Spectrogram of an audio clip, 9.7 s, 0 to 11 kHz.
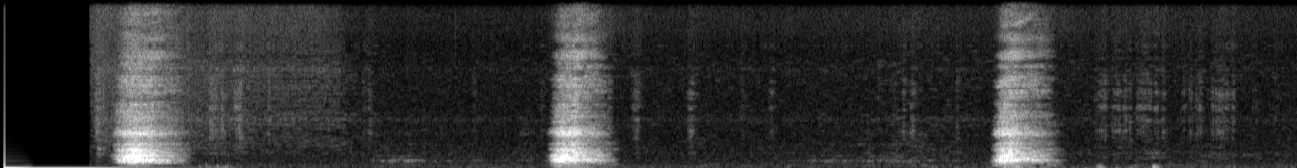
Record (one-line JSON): {"exhalation_length": "9.7 s", "exhalation_amplitude": 28133, "exhalation_signal_mean_std_ratio": 0.29, "survey_phase": "beta (2021-08-13 to 2022-03-07)", "age": "65+", "gender": "Male", "wearing_mask": "No", "symptom_none": true, "symptom_onset": "12 days", "smoker_status": "Never smoked", "respiratory_condition_asthma": false, "respiratory_condition_other": false, "recruitment_source": "REACT", "submission_delay": "1 day", "covid_test_result": "Negative", "covid_test_method": "RT-qPCR"}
